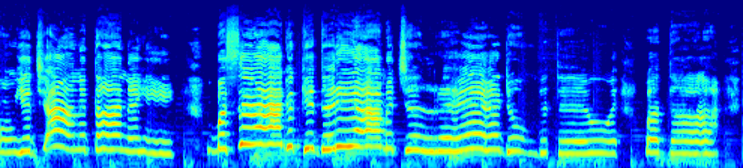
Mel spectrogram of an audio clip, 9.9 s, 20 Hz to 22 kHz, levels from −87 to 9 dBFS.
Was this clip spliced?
no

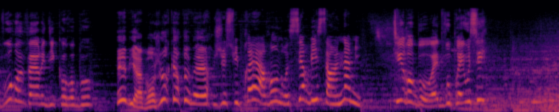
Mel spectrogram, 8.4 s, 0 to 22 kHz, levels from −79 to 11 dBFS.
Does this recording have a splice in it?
yes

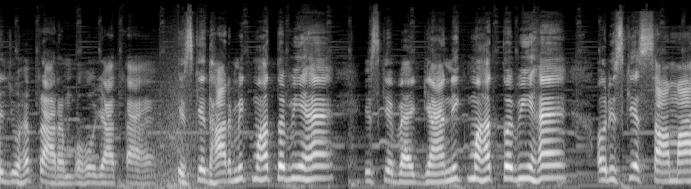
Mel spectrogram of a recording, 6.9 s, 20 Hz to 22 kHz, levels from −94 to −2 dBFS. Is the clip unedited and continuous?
no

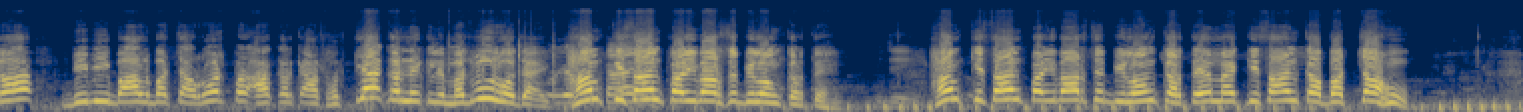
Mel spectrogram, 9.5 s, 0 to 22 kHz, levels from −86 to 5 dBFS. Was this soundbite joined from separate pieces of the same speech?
yes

